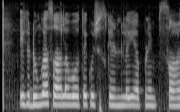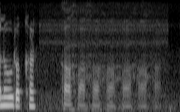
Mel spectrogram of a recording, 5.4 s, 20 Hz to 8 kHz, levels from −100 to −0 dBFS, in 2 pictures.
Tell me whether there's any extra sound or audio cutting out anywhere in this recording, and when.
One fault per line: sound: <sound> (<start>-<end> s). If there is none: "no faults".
sound: laugh (3.6-5.2 s)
